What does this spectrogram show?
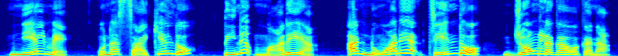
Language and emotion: Santali, disgusted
